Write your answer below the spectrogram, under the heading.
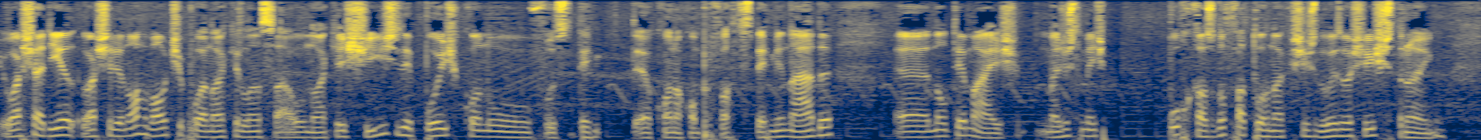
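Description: A man speaks at a moderate pace. Behind him, background noise is noticeable. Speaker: tech podcast co-host. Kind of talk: casual chat. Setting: recording on a balcony.

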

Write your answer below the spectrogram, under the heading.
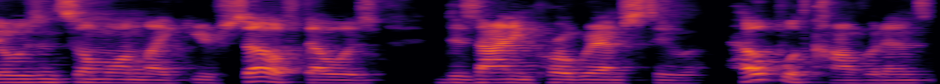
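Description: A somewhat breathy man's voice at medium pitch and a moderate pace. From Bangladesh, moved to US at five. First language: Bengali. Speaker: communications coach. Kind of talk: interview.

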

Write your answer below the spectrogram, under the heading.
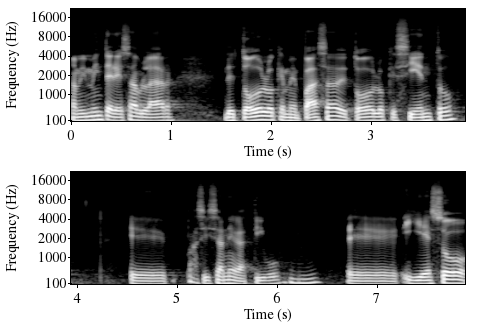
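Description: In a very clean recording with a silent background, a man with a Mexican accent talks at a fairly slow pace, medium pitch and fairly even intonation. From Mexico (Tepic, Nayarit; childhood in Tabasco). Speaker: street artist. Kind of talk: casual interview conversation.

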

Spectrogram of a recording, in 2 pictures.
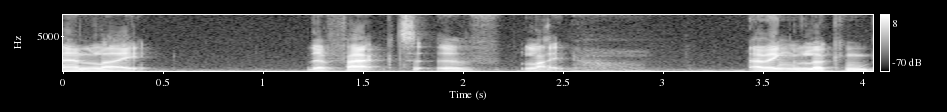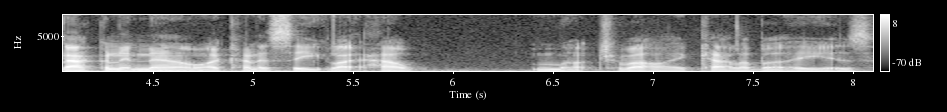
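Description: A man with a southern English accent speaks at a moderate pace in a fairly low, bright and sharp voice, his intonation flat and monotone, with long, frequent pauses. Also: very clean recording, silent background. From Cambridge, England. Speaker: drama school student. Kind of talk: casual chat. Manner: hesitant, many fillers.

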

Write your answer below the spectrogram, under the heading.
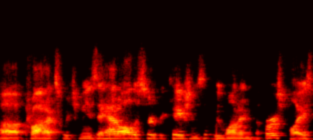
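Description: Talking fairly quickly, a man has a medium pitch and a normal speaking voice. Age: 60s. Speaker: supplement formulator, former athletic trainer. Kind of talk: interview. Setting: video call.

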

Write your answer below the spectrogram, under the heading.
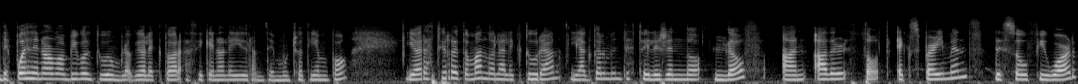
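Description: A woman with an ordinary speaking voice talks at a fairly high pitch. Her pace is moderate and her intonation fairly even. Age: young. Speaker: book editor. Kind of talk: recorded book recommendation.

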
